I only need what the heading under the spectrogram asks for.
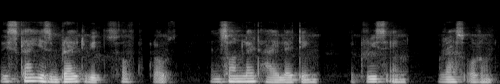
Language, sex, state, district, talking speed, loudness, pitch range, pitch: English, male, Sikkim, Gangtok, 180 wpm, -20 LUFS, 110-130 Hz, 115 Hz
